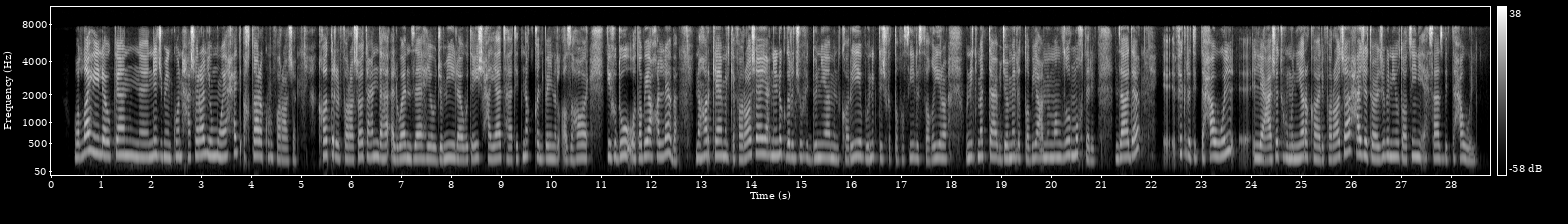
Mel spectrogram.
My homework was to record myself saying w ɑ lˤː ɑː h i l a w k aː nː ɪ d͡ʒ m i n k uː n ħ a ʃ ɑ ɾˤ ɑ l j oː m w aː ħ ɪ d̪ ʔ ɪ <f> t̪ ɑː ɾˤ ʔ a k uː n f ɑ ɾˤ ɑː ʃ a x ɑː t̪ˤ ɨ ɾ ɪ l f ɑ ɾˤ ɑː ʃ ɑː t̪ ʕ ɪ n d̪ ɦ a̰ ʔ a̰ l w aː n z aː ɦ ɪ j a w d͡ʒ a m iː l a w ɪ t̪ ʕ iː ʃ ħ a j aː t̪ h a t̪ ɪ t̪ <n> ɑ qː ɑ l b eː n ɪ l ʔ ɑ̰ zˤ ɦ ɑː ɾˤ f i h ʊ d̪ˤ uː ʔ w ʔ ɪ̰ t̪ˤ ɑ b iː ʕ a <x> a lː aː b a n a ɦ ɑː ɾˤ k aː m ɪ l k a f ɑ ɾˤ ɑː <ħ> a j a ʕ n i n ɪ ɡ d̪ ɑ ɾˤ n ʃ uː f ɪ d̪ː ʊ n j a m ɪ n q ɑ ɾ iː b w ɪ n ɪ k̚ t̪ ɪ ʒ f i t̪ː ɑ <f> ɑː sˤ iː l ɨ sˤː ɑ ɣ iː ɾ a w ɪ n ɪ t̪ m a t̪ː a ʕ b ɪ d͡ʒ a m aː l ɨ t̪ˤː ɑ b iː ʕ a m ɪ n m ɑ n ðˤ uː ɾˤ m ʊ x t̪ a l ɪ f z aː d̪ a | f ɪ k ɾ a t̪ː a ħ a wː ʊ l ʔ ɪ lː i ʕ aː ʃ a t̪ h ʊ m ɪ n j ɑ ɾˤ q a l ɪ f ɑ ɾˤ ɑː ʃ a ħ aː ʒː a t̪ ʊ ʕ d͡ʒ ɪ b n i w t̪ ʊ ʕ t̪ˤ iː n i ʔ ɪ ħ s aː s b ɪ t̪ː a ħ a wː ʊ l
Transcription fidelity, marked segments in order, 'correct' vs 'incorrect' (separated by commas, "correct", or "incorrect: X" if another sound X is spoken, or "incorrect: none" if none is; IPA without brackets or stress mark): incorrect: x, correct, correct, incorrect: ʃ, correct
